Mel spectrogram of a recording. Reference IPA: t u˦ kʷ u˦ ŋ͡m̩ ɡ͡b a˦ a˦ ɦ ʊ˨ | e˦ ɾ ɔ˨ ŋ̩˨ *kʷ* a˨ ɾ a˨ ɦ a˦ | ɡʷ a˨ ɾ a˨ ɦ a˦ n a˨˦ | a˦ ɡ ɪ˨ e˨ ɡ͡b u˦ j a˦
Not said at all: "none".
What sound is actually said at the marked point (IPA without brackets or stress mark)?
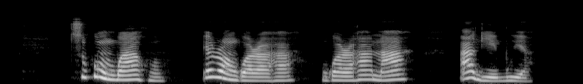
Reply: ɡʷ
